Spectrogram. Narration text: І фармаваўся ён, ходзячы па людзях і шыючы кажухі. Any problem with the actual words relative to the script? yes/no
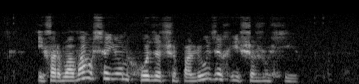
yes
